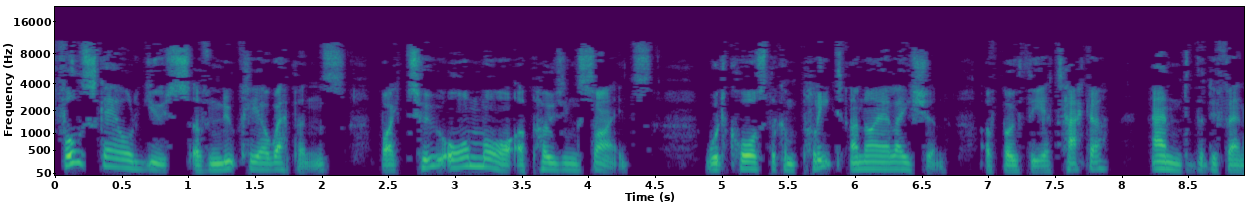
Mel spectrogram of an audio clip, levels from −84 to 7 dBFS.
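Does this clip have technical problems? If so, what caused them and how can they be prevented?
Yes. Throughout the speech there is heavy damage, likely from MP3 compression: nothing sits above 10.5 kHz, and weak frequency lines drop in and out between frames, giving a watery, swirling sound that fits a bitrate near 32 kbps. A spectrogram shows a flat ceiling at 10.5 kHz with speckled, flickering gaps below it. To prevent it, keep the audio in a lossless format or encode at a much higher bitrate.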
